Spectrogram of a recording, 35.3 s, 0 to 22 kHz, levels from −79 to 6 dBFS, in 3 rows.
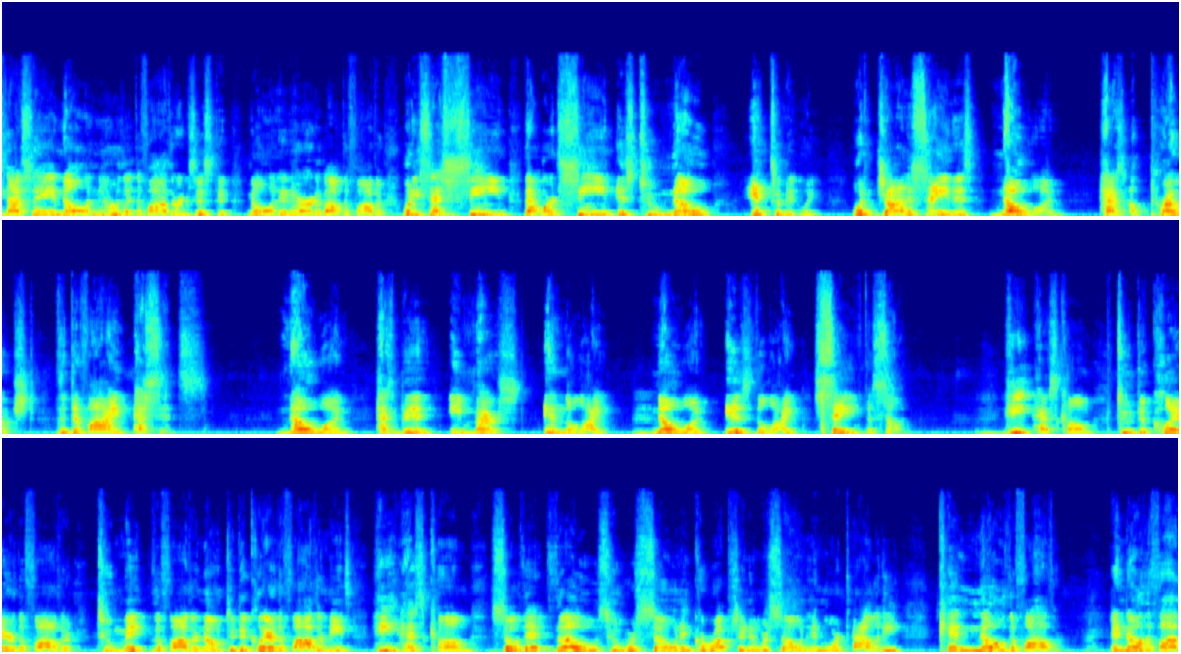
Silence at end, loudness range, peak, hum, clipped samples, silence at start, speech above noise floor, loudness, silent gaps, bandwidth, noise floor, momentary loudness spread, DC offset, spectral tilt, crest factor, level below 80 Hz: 0 s; 3 LU; 0 dBFS; none; under 0.1%; 0 s; 25 dB; -20 LUFS; none; 17 kHz; -45 dBFS; 12 LU; under 0.1%; -4 dB/octave; 20 dB; -48 dBFS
